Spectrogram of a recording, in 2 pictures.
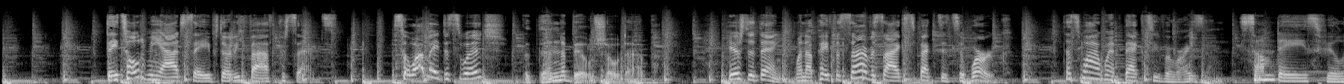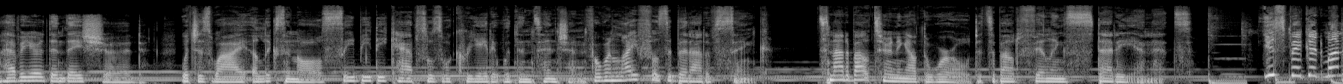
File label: Commercial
